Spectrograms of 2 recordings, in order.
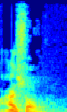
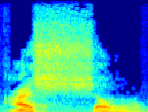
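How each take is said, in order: First: The sh sound is cut short abruptly. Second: The sh sound is held far too long. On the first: "jangan langsung asyar"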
